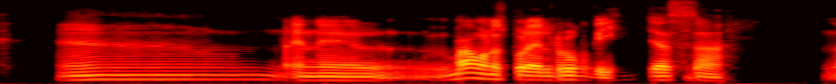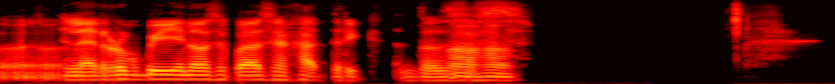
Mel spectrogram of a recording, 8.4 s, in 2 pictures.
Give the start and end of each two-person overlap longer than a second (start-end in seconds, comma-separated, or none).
none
